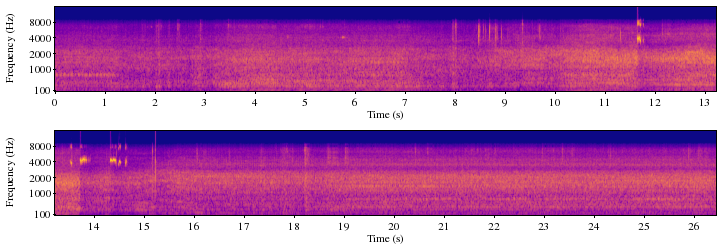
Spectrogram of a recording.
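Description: Tractor engine running, heard from inside the cab, working harder twice as the front loader lifts and dumps a bucket of earth into a trailer. There are a couple of sharp knocks about halfway through.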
